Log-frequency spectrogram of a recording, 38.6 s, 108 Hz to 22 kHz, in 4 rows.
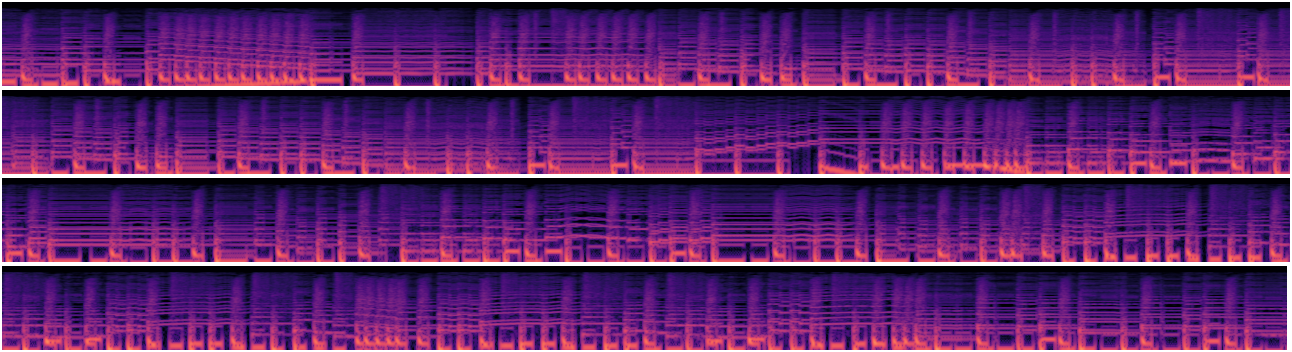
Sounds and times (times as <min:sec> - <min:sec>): Soundtrack music: 0:00.0 - 0:38.6
Video game music: 0:00.0 - 0:38.6.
